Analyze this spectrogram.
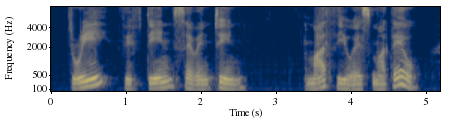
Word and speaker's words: Matthew: matthew tree lifting seventeen matthew es mateo y vemos la otra vez la combinación de la tela h pero decimos matthew sabemos que si se pronuncia la t también no tan fuerte no decimos matthew vacío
